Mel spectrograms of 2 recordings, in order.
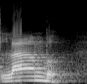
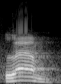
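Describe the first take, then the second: First: A b sound is pronounced at the end. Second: No b sound is pronounced at the end. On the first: The speaker calls it wrong. "Not लैम्ब" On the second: The speaker calls it right. "It's लैम ... बी silent है"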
